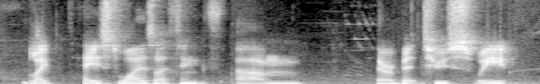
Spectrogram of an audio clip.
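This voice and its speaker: A man at a moderate pace, ordinary pitch variation, over noticeable background noise. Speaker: game streamer. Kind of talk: casual live-stream chat while gaming. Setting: live stream with chat. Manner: soft-spoken, talking quietly for ASMR.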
